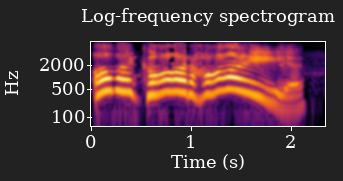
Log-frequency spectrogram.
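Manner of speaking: very high, very loud, shrill, excited gushing. Describing how a woman greets you when she notices you: way too loud. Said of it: "way too loudly says".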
